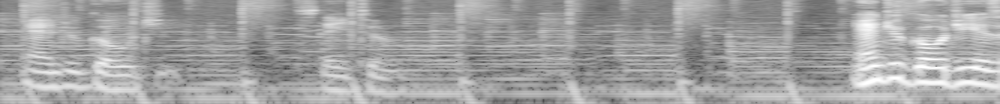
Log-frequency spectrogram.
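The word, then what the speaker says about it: andragogy: adult focusing and learning i said it right the first time andrew goji stay tuned andrew goji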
